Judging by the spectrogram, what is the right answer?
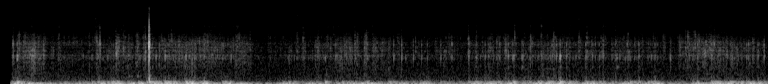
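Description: Mondraker Vantage hardtail mountain bike descending a steep, rocky singletrack: tyres rolling over stones, with rattles and sharp knocks from the bike, the loudest about one and a half seconds in, over a constant wind rumble on the helmet camera's microphone.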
